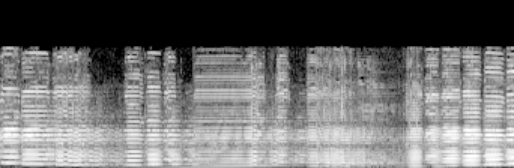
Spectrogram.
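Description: Instrumental music: a slow melody of held notes over a long low sustained tone.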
